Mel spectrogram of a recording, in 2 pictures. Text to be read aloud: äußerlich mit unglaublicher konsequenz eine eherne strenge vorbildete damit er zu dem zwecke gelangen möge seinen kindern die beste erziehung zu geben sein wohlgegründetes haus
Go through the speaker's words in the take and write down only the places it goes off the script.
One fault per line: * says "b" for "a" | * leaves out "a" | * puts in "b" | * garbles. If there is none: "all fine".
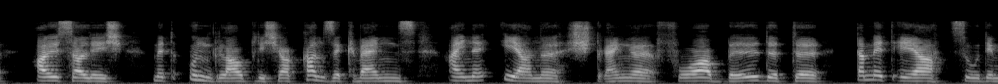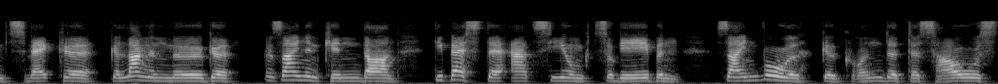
all fine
